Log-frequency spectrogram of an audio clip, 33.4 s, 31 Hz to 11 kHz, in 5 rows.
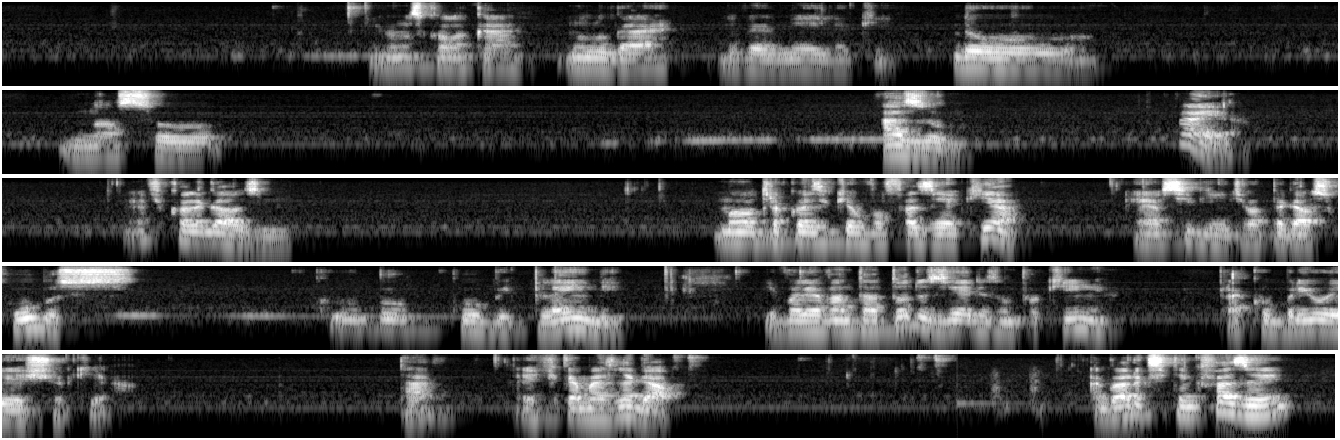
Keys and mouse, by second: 1.5 click, 3.1-5.3 click, 8.6 click, 18.7 click, 21.6 click, 22.4 shift+click, 30.8 click.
